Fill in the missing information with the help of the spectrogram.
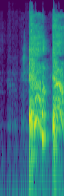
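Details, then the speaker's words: Adult woman, ill, with a rare but dry cough: two short, harsh cough bursts without wet or rattling sound; dry cough. "мне сейчас сухой кашель такой редкий но сухой"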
